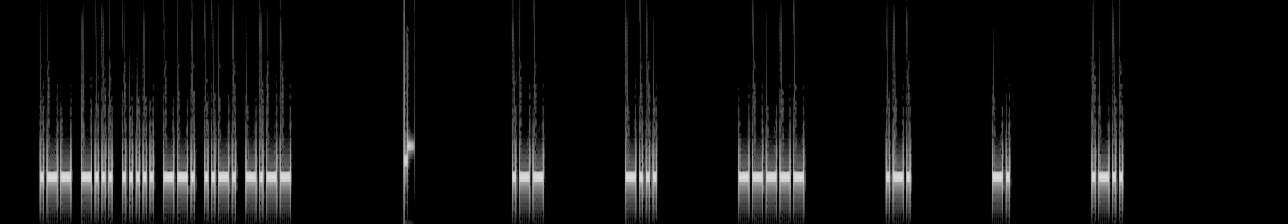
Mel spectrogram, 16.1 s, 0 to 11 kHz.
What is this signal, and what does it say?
Morse code, heard as a keyed tone, about 28 wpm, spaced as for 12 wpm, 700 Hz. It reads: WB5GFY WB0RNL
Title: USA Call Signs - 6 Characters - 8x Character Spacing - 28wpm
